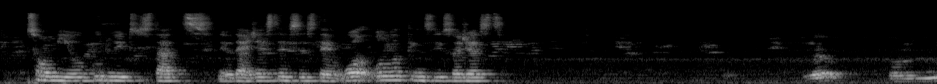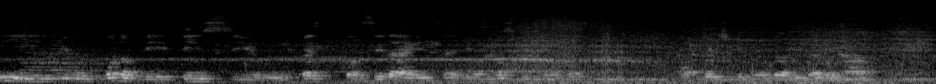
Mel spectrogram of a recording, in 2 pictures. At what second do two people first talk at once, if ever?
none

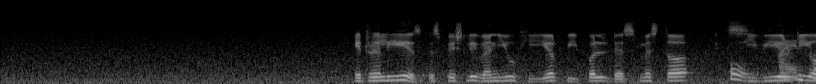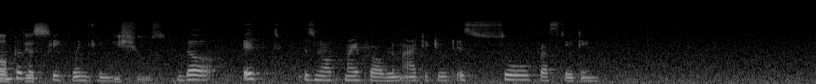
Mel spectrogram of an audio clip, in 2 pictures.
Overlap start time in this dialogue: 7.3 s

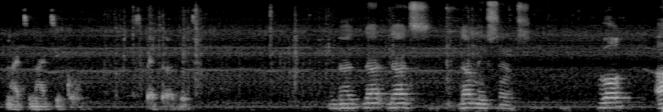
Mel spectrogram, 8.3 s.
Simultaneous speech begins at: none

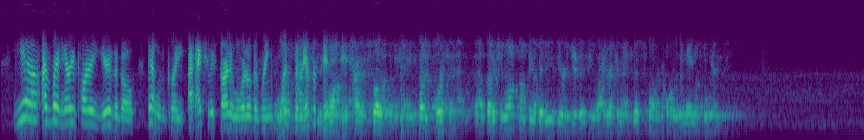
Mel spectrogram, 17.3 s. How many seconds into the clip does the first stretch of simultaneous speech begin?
5.4 s

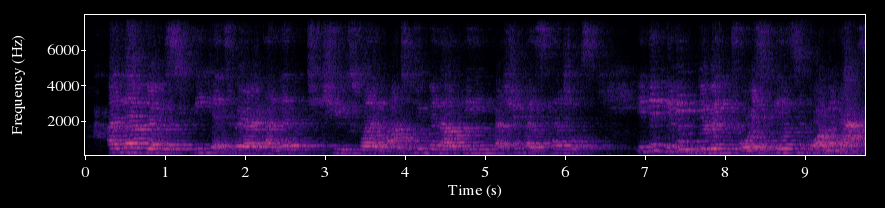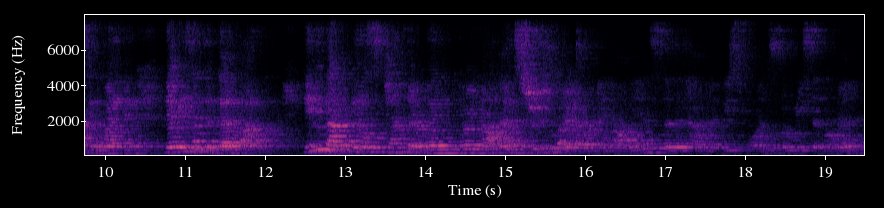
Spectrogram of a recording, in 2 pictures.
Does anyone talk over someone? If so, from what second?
14.2 s

